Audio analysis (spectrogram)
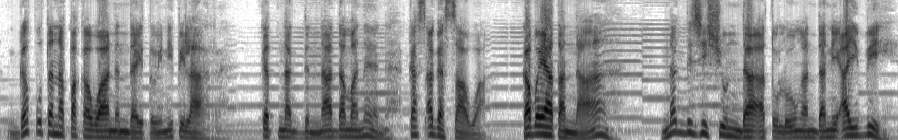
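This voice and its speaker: A man's voice: medium pitch, fairly bright tone. A man giving dramatic scripted narration for a radio drama serial.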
